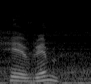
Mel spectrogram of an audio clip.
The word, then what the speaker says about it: Hyerim: So it's pronounced Kim Hyerim. Hyerim.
